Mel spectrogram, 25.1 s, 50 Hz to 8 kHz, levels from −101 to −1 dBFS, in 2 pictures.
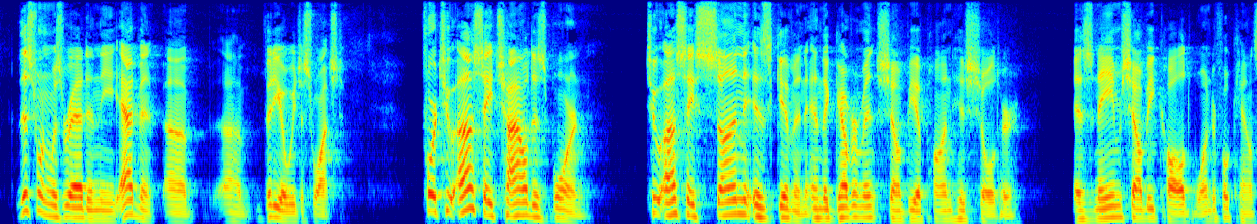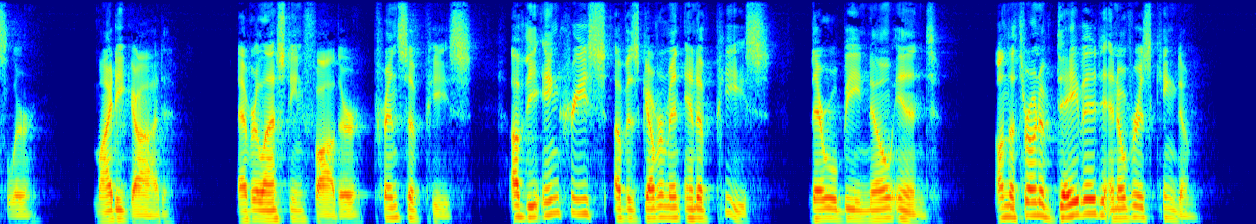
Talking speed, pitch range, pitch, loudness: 170 wpm, 115-150 Hz, 130 Hz, -21 LUFS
